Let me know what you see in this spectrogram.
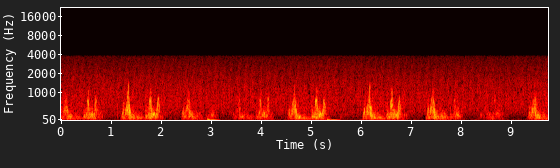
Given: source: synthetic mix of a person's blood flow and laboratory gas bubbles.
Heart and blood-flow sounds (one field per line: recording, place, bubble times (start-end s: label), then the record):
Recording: Doppler ultrasound of blood flow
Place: precordium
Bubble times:
no bubbles
From the record:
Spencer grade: 0 (complete lack of bubble signals)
